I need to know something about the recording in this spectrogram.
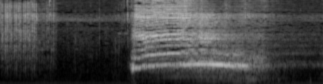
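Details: An elephant crossing the road gives a loud, brassy warning trumpet that swells, holds, then fades after about a second.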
